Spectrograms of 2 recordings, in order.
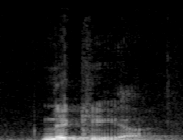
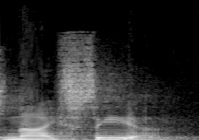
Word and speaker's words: Nicaea: And that suburb's name was Nicaea. Nicaea. Or we use it in anglicized pronunciation as Nicaea.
